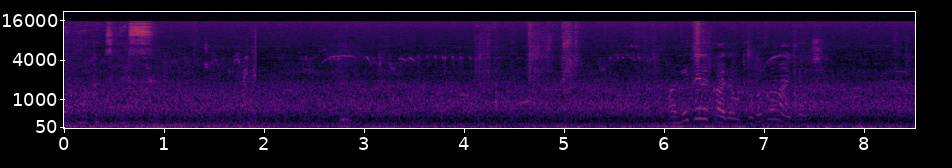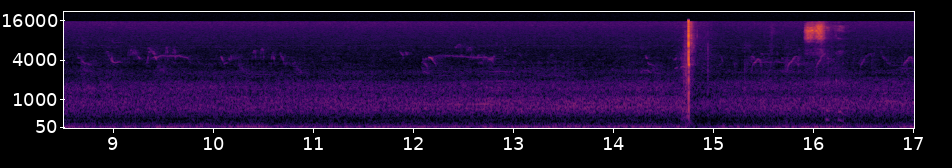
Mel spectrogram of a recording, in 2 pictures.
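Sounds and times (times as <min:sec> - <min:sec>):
outdoor background noise: 0:00.0 - 0:17.0
golf club striking ball: 0:14.7 - 0:15.0.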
